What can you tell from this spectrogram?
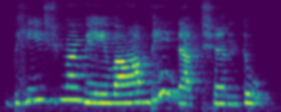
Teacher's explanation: రక్షంతు భి అనేది మహాప్రాణక్షరం వాభి ఆ భి కూడా మహాప్రాణ అక్షరమే అండి రక్షంతు ఆ క్షంతు ఆ సున్నా దగ్గర ఎన్ సౌండ్ తో పలకాలండి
